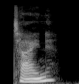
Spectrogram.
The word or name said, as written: tegn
